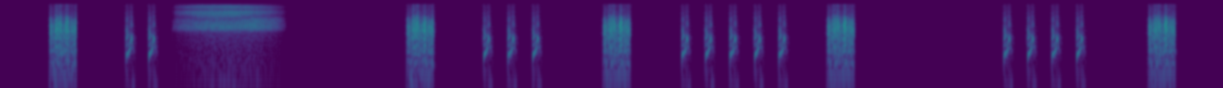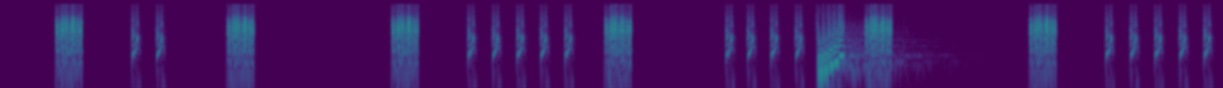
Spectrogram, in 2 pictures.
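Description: A game's dice rattles as it rolls.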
